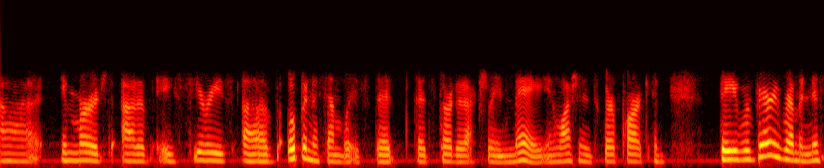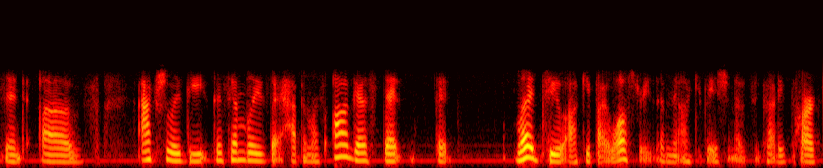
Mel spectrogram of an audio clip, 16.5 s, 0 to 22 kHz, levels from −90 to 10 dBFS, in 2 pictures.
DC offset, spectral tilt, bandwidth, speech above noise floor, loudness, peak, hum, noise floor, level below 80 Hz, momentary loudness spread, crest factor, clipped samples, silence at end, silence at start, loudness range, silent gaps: under 0.1%; -10.5 dB/octave; 4 kHz; 31 dB; -29 LUFS; -6 dBFS; none; -59 dBFS; -70 dBFS; 15 LU; 22 dB; under 0.1%; 0.1 s; 0 s; 4 LU; none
